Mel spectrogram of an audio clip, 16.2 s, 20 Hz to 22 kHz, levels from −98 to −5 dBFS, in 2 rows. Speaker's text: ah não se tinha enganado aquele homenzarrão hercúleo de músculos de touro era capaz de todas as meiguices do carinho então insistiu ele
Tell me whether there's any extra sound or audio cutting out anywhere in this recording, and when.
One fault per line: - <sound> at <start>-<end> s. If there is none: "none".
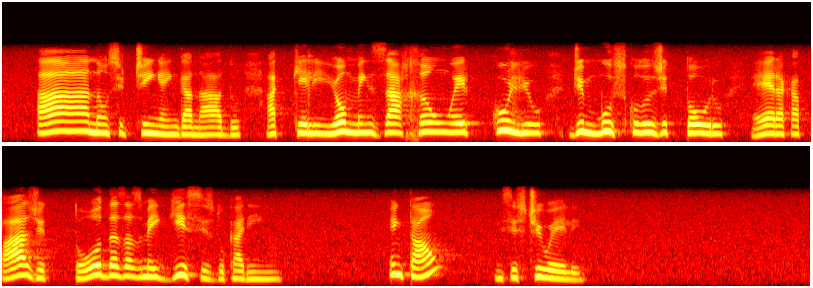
none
